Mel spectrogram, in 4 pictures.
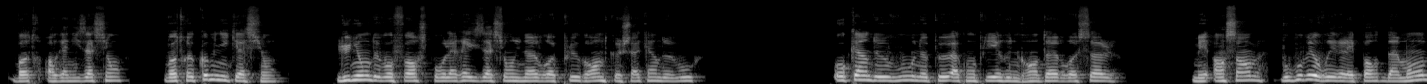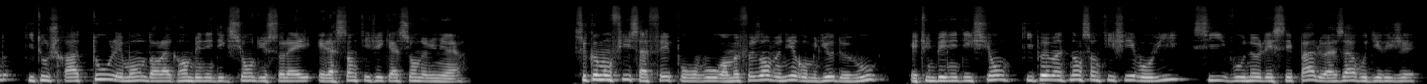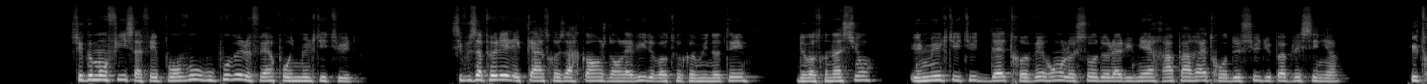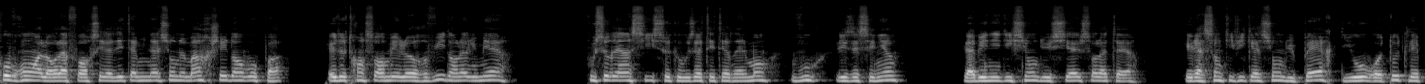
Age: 50-69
